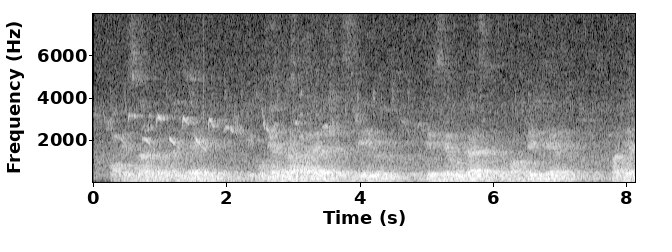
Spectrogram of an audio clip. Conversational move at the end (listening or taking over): listening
